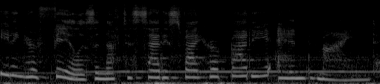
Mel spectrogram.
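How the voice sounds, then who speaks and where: A woman's voice: high voice, lively intonation, moderate pace, noisy background. A woman voicing a small, ancient female snake spirit in a video game, dry and teasing yet fond. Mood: wry, fond. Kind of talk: scripted video game dialogue.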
